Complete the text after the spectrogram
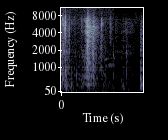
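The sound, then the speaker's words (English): A door slides open with a brief rushing, scraping noise lasting about a second as it is opened to let a cat in, followed by a quieter pause and a couple of soft knocks. “Sorry, one second, I just need to rescue my cat.”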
